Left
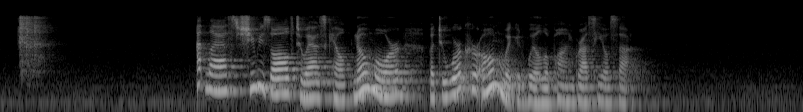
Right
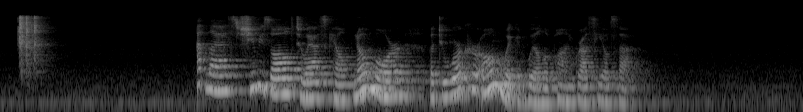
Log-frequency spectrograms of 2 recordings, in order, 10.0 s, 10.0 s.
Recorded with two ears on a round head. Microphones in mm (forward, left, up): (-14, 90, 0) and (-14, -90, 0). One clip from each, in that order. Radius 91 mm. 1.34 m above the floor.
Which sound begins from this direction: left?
A woman speaking, at 2.5 s.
